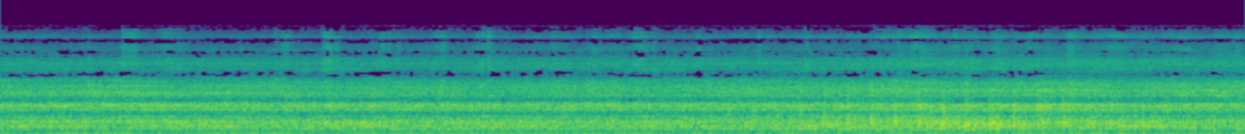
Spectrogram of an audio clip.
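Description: Freight train tank cars rolling past: a steady rumble of steel wheels on the rails, swelling a little about two-thirds of the way through.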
